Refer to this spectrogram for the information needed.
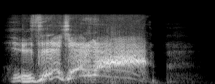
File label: Vox Skill jp; Ezekiel; kingsraid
